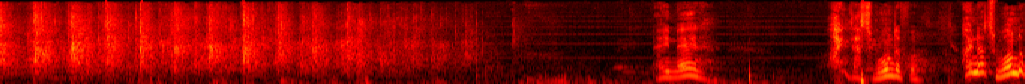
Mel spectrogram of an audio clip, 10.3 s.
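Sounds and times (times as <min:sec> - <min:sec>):
audience clapping: 0:00.0 - 0:05.3
speech: 0:06.6 - 0:07.2, 0:08.5 - 0:10.2.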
